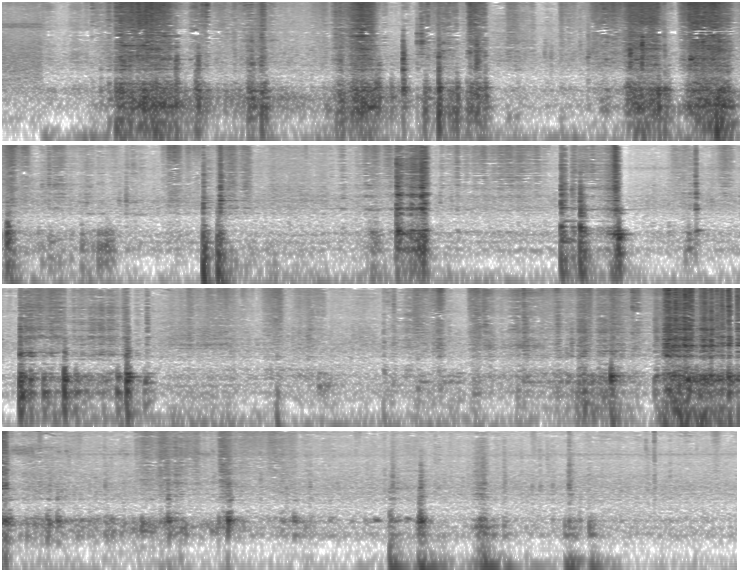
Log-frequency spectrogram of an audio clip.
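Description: Fired clay pottery being lifted out of a brick kiln: ceramic plates and lids scrape and knock against each other and the brick floor in irregular bursts, the loudest about a second in, around seven seconds and about twenty-two seconds in.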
